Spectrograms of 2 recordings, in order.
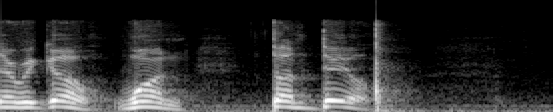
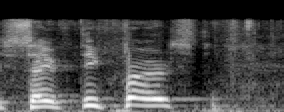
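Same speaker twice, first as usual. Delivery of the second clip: slow, deliberate catchphrase; 6 semitones higher, much slower than usual. Shown as a demonstration. Cook to viewers, slowly delivering the kitchen motto. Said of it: "as we always say".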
